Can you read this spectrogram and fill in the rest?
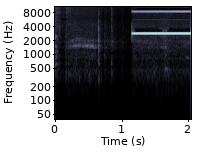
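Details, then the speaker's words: Ahuja 250 W amplifier on the bench, water-damaged: steady high-pitched multimeter continuity beep across the output transistor's base-collector that persists with leads swapped, showing a shorted power transistor. "இந்த ஒன்று வந்தபோது அதே மாதிரி கண்டினியூட்டில் base collector emitter வரும்ல, அது base கலெக்டரில் வந்து இது மாதிரி சவுண்டு வரும்."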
